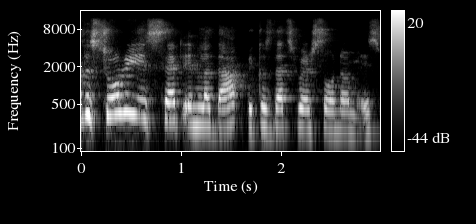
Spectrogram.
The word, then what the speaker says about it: Ladakh: it takes place in in ludwig right in ladakh yes i'm saying it right okay um in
